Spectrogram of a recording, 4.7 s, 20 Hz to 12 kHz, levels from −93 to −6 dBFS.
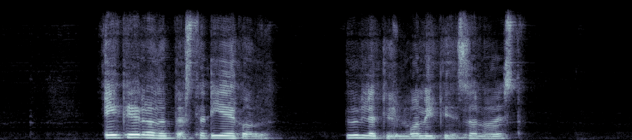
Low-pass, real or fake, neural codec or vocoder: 10.8 kHz; fake; codec, 44.1 kHz, 1.7 kbps, Pupu-Codec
